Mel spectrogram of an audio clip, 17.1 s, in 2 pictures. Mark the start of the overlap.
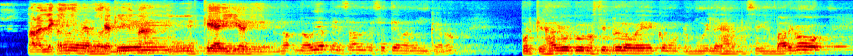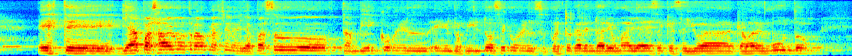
0.6 s

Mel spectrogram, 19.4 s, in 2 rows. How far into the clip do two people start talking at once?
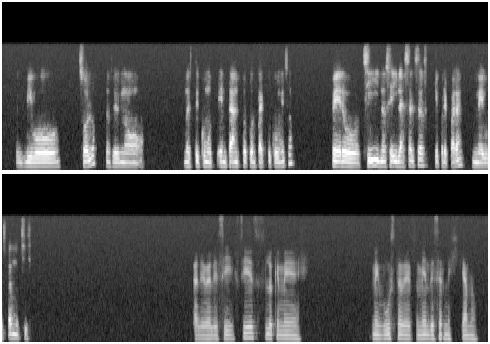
none

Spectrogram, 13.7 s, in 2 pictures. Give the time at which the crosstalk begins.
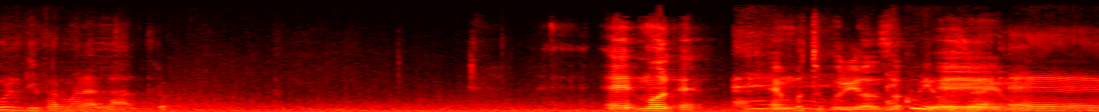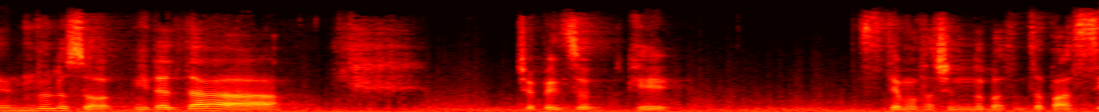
4.6 s

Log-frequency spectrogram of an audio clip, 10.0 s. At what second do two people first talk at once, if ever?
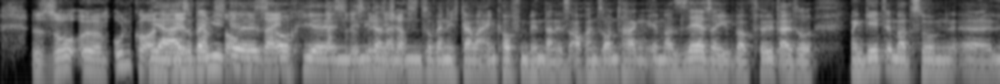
1.5 s

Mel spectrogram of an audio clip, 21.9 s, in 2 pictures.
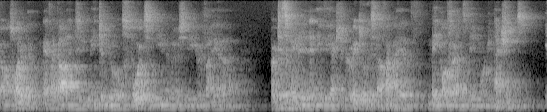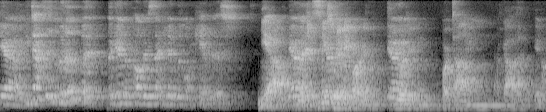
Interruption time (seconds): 16.8 s

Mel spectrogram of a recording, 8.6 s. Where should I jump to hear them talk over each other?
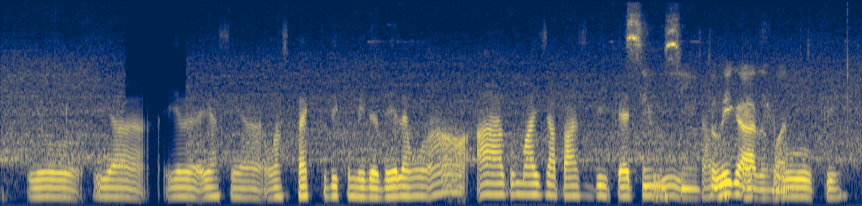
6.3 s

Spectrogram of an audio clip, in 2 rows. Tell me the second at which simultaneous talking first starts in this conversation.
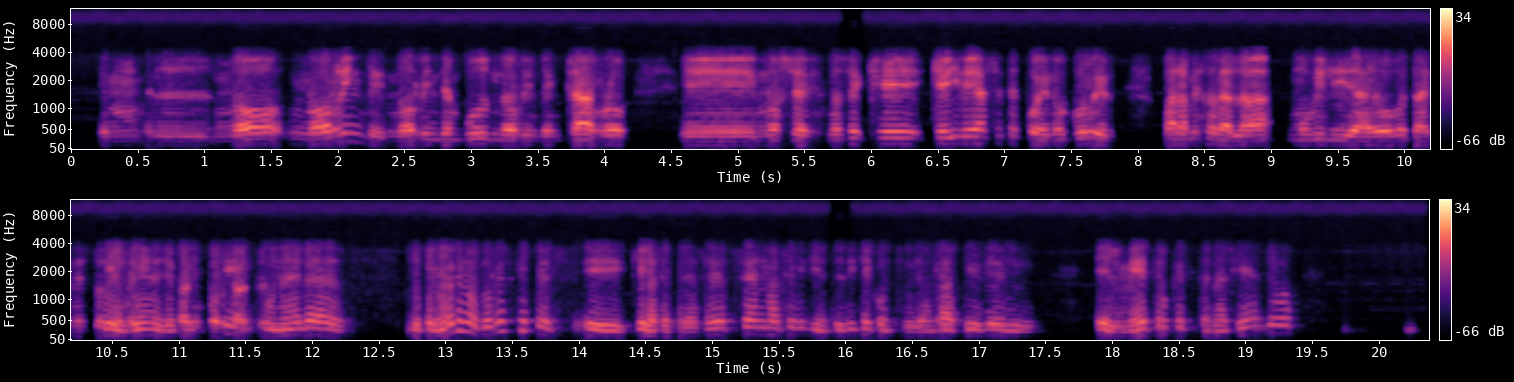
10.5 s

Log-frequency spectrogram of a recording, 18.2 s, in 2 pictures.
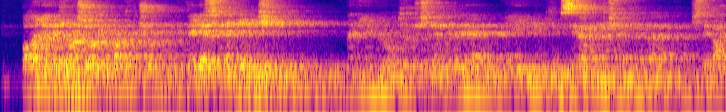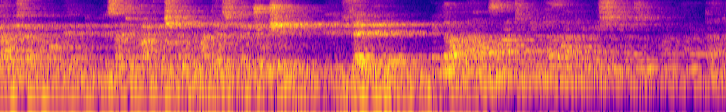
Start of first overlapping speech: none

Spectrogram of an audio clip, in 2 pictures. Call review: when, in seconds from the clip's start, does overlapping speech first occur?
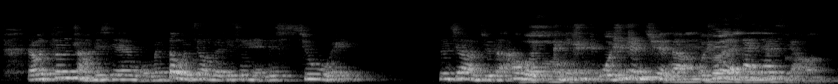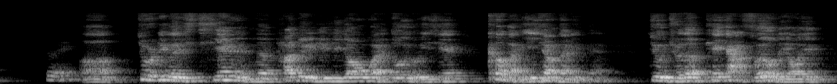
5.1 s

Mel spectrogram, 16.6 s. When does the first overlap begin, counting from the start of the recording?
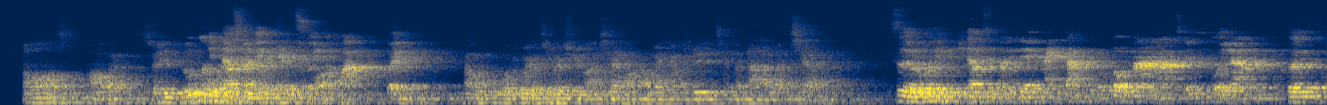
2.3 s

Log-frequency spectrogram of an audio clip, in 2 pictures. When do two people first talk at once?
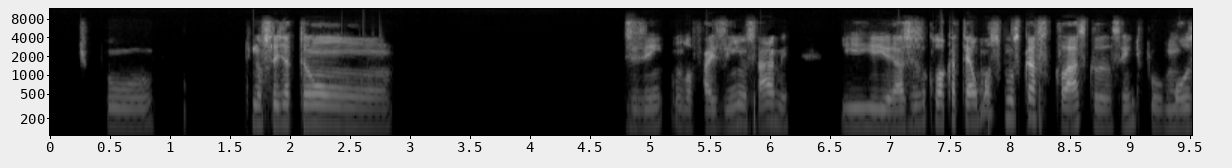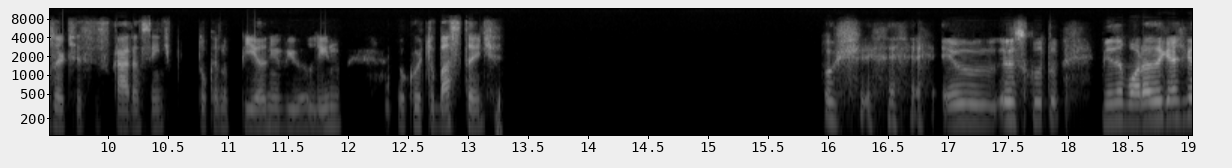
none

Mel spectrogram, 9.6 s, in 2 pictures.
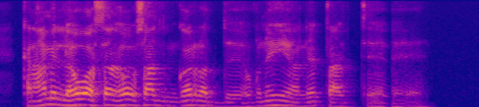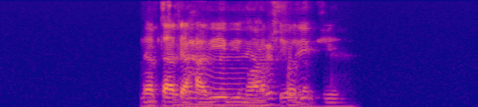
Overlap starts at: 6.3 s

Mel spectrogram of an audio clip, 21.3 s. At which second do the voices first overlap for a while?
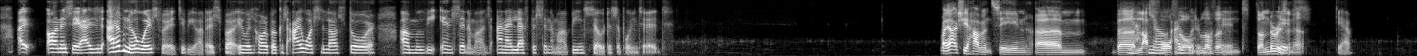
16.9 s

